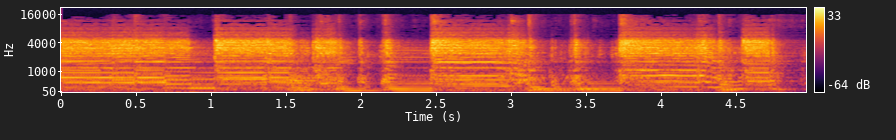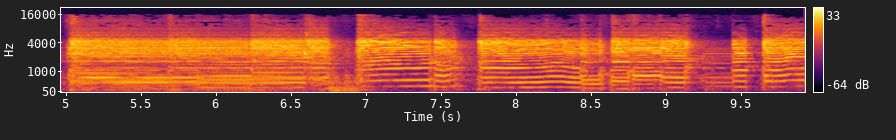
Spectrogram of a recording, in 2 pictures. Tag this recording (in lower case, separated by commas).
guitar, musical instrument, plucked string instrument, effects unit, music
